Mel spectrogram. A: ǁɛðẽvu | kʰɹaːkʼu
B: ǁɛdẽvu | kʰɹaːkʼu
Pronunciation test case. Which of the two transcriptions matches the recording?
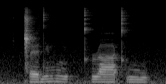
B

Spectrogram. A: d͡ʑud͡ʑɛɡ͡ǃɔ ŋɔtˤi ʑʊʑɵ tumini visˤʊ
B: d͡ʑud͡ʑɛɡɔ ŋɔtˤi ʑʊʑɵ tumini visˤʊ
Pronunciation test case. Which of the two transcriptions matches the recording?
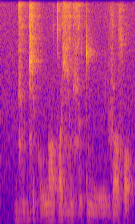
B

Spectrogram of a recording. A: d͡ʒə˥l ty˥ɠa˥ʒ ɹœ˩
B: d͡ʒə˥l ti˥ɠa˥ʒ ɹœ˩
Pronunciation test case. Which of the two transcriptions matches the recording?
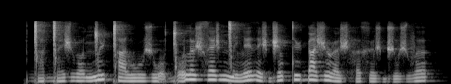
A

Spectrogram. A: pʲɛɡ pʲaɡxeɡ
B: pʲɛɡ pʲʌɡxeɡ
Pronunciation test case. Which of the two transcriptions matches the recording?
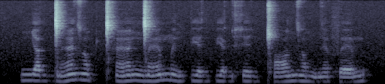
A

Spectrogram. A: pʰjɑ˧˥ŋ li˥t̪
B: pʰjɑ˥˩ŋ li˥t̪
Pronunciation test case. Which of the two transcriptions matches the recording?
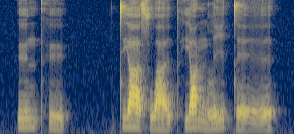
B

